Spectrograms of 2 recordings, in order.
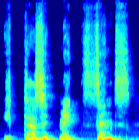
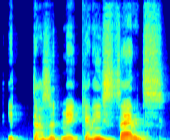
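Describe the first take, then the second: First: Bewildered muttering. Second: Higher and louder, exasperated; frustrated outburst. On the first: Twilight failing at the apple tree. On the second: Twilight yelling at the stubborn apple tree, exasperated. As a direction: blurt it out in frustration. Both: Acted.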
